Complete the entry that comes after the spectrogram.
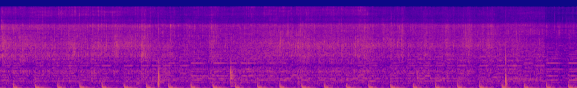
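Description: Rice, beef, onion and carrot sizzling in hot oil in a frying pan, stirred and scraped with a wooden spatula. This is the short frying of the drained rice with the meat before the broth goes in, in making plov.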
